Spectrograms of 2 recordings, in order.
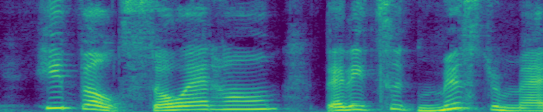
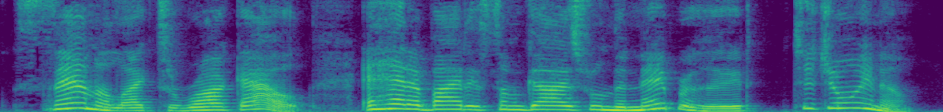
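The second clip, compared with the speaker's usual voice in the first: plain reading voice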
